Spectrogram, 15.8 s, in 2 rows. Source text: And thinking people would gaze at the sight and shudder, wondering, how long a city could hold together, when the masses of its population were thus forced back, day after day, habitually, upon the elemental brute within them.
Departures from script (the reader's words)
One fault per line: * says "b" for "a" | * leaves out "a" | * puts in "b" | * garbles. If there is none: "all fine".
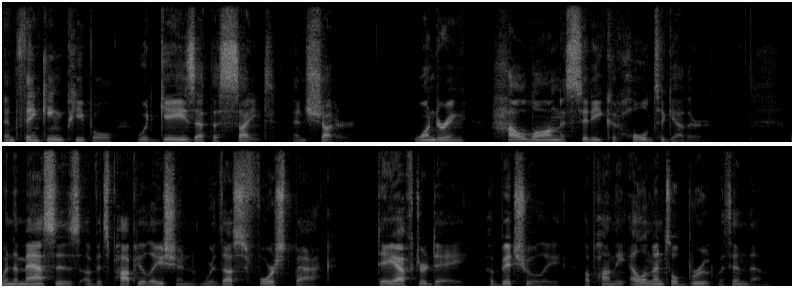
all fine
